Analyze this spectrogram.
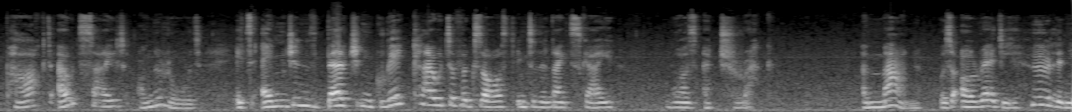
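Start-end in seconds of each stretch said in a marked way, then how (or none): none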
